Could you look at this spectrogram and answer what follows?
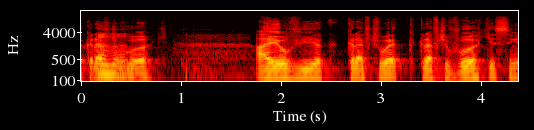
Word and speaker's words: Kraftwerk: Na época eu falava Kraftwerk, né? Que é como estava escrito. Depois eu fui entender como é que se pronunciava, Kraftwerk.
